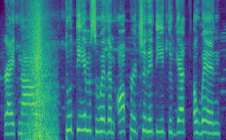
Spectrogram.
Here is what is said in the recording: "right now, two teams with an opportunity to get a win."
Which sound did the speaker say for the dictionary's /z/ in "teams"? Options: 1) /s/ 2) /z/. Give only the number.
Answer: 1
